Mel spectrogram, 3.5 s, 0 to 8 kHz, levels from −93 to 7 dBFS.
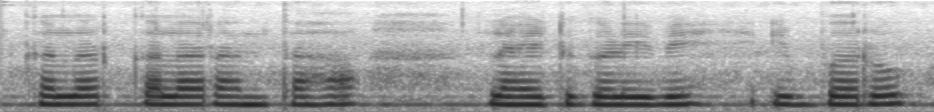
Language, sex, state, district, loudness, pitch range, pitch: Kannada, female, Karnataka, Bidar, -13 LUFS, 210-215 Hz, 215 Hz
